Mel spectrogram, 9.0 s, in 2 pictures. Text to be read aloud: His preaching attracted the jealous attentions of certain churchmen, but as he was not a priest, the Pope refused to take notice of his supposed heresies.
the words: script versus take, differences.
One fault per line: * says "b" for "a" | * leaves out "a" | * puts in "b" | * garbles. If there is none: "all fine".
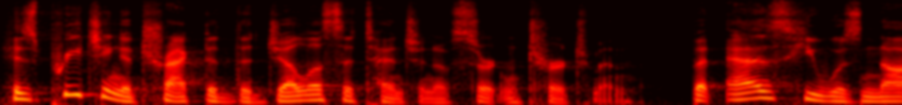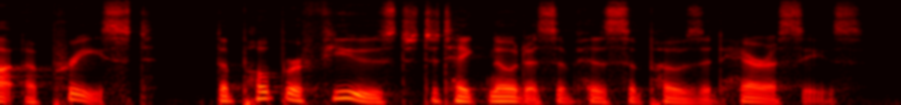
* says "attention" for "attentions"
